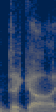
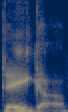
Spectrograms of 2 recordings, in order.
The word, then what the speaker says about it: Degas: when Alec Baldwin walks in and says, first of all, he doesn't say a Degas, he says a Degas, which is really, that's a weird way to pronounce it.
